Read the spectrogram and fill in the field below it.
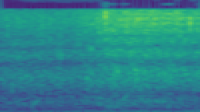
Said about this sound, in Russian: Шум прибоя задает ритм вашему дыханию.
